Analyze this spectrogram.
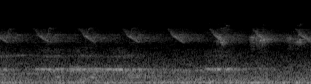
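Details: Nine-day-old Streak-eared Bulbul nestlings, whose eyes open at seven days, in Ubon Ratchathani, Thailand, on 11 April 2023: high, thin down-slurred notes repeated roughly every half second over a steady low hum and background noise.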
